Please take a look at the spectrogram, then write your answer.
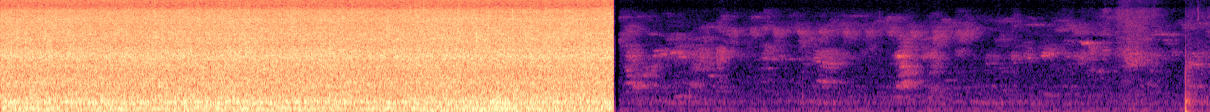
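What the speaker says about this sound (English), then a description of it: "it's just about to rain." Heavy rain pours down on a homestead, a loud dense hiss for about six seconds that cuts off abruptly, followed by near silence with a few faint, scattered small sounds.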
